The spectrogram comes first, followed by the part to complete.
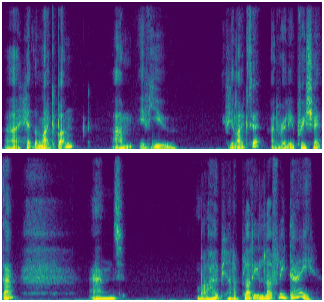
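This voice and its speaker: A British man telling a rambling comic ASMR story in a deadpan, hesitant way, with a husky, gravelly voice, close to the microphone. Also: fairly high pitch, moderate pace, pauses often. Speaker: video storyteller. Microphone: close handheld-recorder style microphone.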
